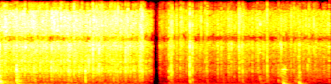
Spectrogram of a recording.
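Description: Blended chicken fries in a little oil with spices, giving a soft, steady sizzle dotted with small crackles and pops, broken by a short pause midway.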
